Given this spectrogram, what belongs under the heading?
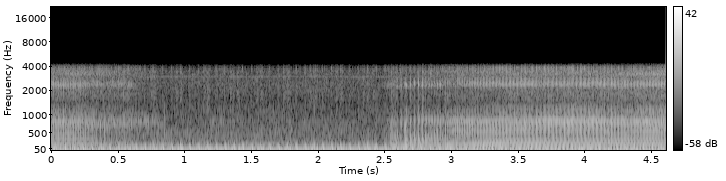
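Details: Heavy snoring likened to a weedwacker: loud, buzzy, rattling snore with a low vibrating drone through the breaths, like a small engine.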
